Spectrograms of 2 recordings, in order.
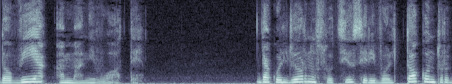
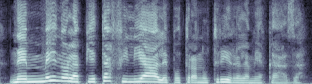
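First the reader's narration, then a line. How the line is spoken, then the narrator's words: Shouted. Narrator (Italian): Wang Lung gli gridò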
